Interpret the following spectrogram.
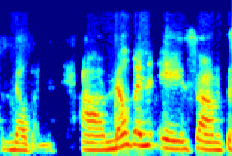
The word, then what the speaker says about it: Melbourne: course living in florida we have a town called melbourne but that's not how you pronounce this uh this would be more of melbourne uh melbourne is um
